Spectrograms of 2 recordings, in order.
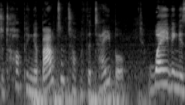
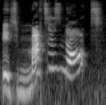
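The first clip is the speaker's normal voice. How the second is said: high, very loud, slow witch; shouting witch; 14 dB louder, slower than usual. A narrator's reading. Witch shouting to the audience, high and slow. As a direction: dismiss it with a shout. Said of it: "shouted the Grand High Witch".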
